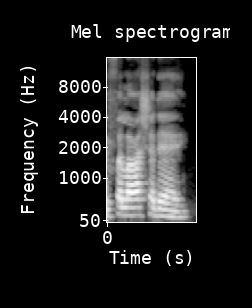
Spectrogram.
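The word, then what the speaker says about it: Folashade: It's like Sade, but that's the American way.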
